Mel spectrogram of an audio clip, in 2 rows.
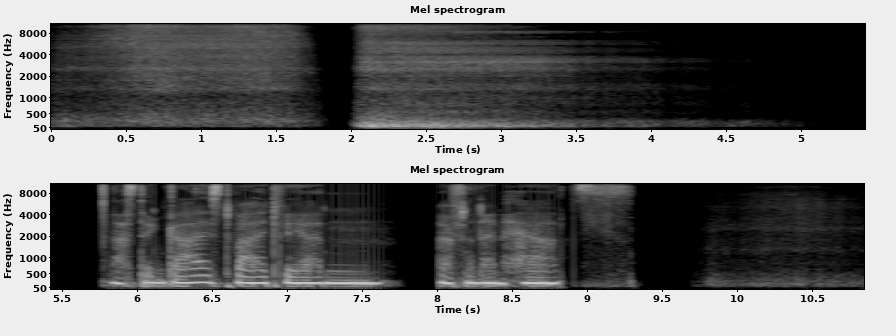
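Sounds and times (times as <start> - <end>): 
deep breathing in and out during a guided meditation: 0.0 - 4.8, 9.8 - 10.8
speech: 5.9 - 9.2.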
